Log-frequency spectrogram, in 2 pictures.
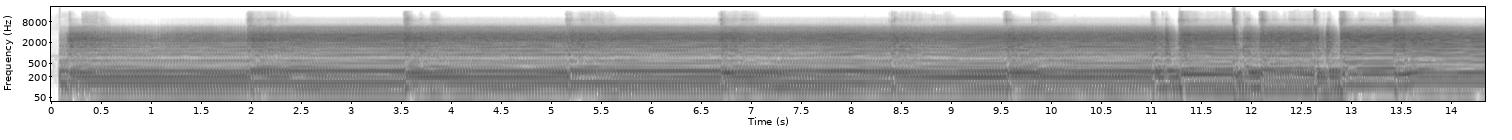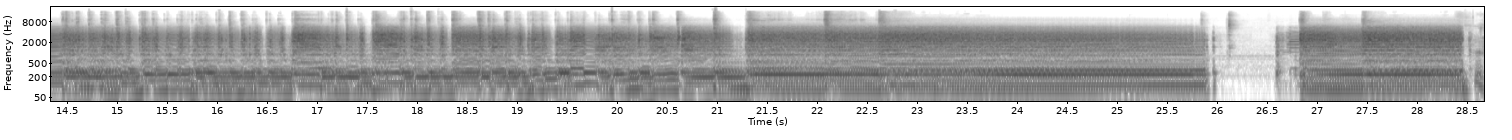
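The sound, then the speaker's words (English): A driven electric guitar played through an isosceles boost pedal from Sound of Justice FX, thick and saturated with sustained chords and quick picked runs, loud and continuous with a brief cutout near the end. “But then we can also see uh, how precise we can get with our isosceles boost.”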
